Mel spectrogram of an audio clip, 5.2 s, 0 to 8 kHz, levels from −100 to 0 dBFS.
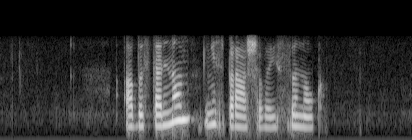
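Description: No technical faults turn up anywhere in this speech clip. The AMR narrowband mobile codec path is audible as a phone-line band running from about 200 Hz to 3.5 kHz with nothing above it, and at 12.2 kbps its coding leaves only light damage on the speech.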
